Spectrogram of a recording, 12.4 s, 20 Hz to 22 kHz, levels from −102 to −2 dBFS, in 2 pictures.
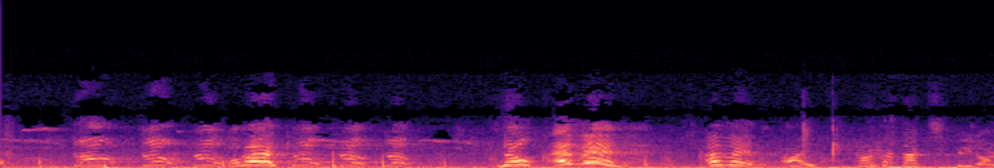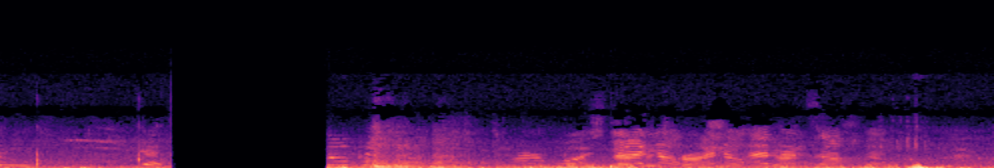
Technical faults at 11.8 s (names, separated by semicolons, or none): none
